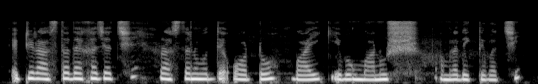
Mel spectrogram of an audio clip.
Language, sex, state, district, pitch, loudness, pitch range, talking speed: Bengali, female, West Bengal, Cooch Behar, 250 Hz, -12 LUFS, 230-270 Hz, 145 wpm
